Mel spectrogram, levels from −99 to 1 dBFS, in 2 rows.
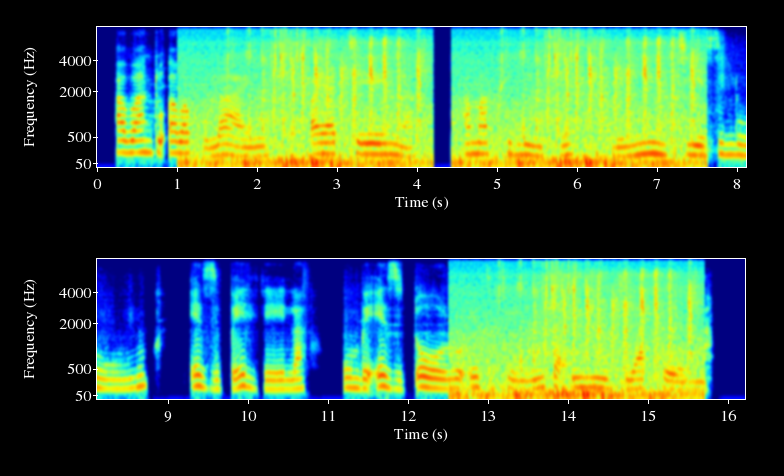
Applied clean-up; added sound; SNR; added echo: none; Wild animals; -4 dB; none.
